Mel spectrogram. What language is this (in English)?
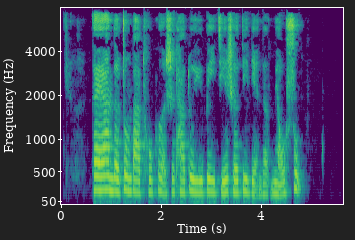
Chinese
